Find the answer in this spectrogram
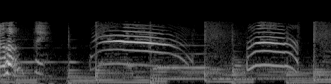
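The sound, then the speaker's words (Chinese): An orange kitten meows, two drawn-out, rising-and-falling cries with a few shorter mews, loud and clear with no talking. “爷爷，你看，这只小橘猫真厉害，一下子就抓到猫玩具，真像只小老虎呢。”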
